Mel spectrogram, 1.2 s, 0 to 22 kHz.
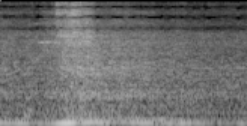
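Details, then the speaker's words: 1988 Jeep Wrangler YJ on a cold start after an electric fuel pump conversion: a short, deep rev swells and settles smoothly with no bog. It used to hesitate badly before warming up, blamed on the carb; now it picks up cleanly. "So before, when you did this, before it was even warmed up, it would hesitate real bad. But we figured, that was a carb."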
